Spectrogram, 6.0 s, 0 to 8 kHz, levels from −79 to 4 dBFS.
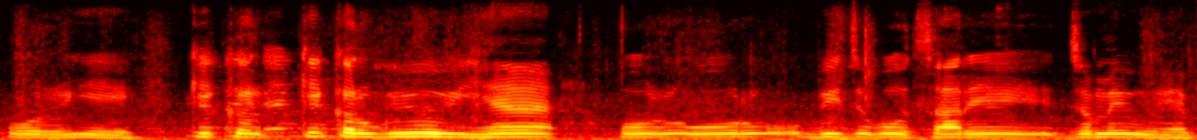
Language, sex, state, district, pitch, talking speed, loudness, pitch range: Hindi, female, Haryana, Jhajjar, 190 Hz, 150 wpm, -17 LUFS, 180-200 Hz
